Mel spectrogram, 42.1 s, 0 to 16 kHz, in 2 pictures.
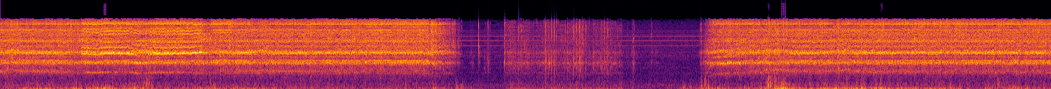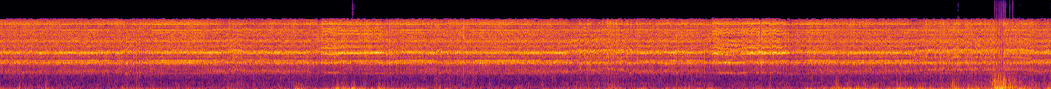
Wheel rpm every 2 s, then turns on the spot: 160, 160, 160, 160, 70, 20, 10, 120, 160, 160, 160, 160, 160, 160, 160, 160, 160, 160, 160, 160, 160.
10-14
